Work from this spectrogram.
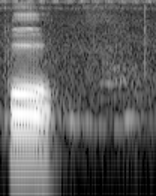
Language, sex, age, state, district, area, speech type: Tamil, male, 30-45, Tamil Nadu, Ariyalur, rural, read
